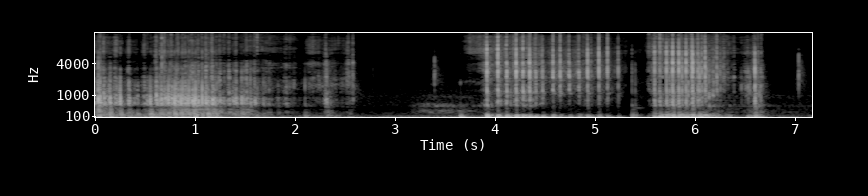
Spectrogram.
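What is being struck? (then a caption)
Rigid plastic serving tray. Long fingernails on one hand scratch and tap across the textured ridges of an empty, rigid yellow plastic corn-shaped serving tray. Bursts of rapid, dry clicking taps and bright scratchy rasps come in uneven waves. A quieter stretch in the middle is followed by two louder, denser flurries near the end.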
